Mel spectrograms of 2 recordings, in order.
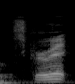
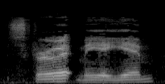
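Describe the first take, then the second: First: Said in the usual way. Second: Louder, punchier repeat of the aside; plain. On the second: Real, not acted. Podcaster shrugging off a name change, loud and emphatic.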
